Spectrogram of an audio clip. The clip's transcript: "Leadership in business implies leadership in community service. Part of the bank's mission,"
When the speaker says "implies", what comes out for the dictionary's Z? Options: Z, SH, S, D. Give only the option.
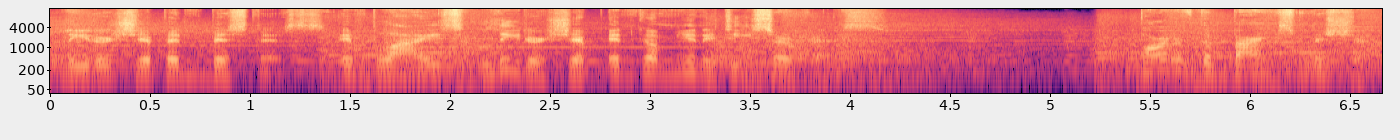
Z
